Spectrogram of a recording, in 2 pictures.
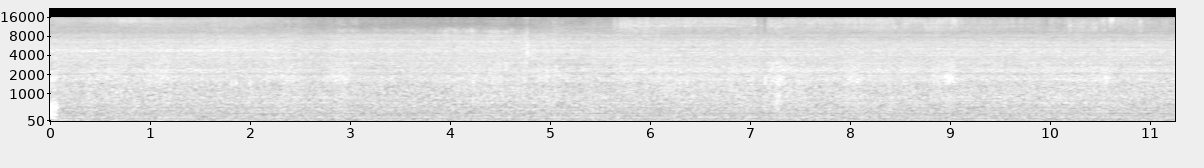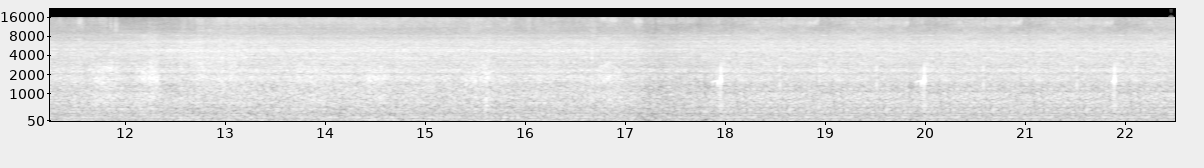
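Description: Steady hiss of a hand-held plastic welder as gray TPO welding rod is melted onto a polypropylene headlight housing to build up a broken mounting tab. A couple of faint ticks come near the end.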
